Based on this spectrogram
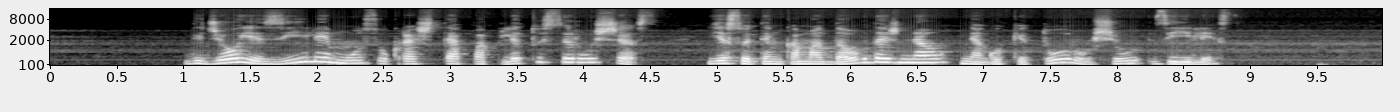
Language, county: Lithuanian, Marijampolė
